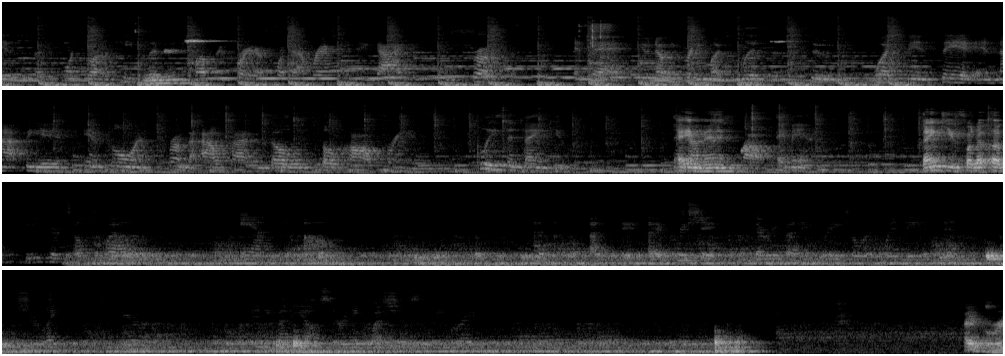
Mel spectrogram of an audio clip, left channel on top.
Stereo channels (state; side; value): different; both; correlation 0.00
